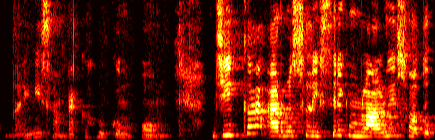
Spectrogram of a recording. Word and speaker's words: ohm: itu hambatan kawat satuannya Oh itu simbol seperti itu bacanya Om ya kemudian kru itu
